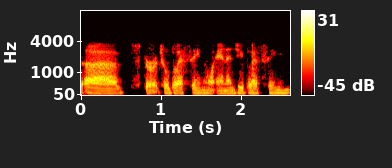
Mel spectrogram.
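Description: A man speaks with a New Zealand accent. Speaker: Reiki and meditation practitioner. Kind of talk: interview.

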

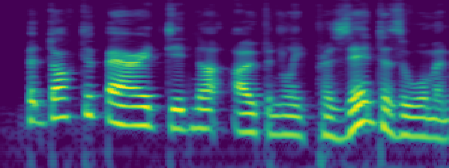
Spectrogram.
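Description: A dark, mellow tone with lively intonation and an Australian accent, on a very clean recording against a silent background. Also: man. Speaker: history podcast host. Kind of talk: scripted narration.

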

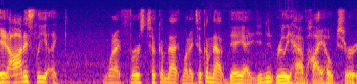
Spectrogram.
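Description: Here a man speaks in a normal speaking voice at medium pitch. He goes at a fairly quick pace with lively intonation. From Long Island, New York. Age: 40s. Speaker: hunting podcaster. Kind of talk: casual chat.

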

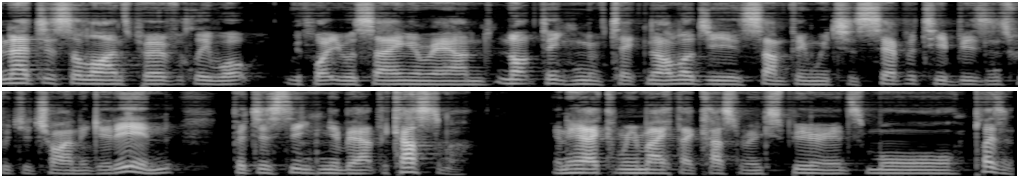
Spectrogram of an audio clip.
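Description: Very fast speech with an Australian accent has a bright, sharp tone and fairly even intonation, recorded very cleanly against a silent background with a dry, close sound and no echo. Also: man, fairly high pitch for a man. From Melbourne, Australia. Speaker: podcast host. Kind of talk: casual interview. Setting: studio.

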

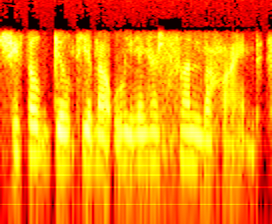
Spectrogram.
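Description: A woman with an unremarkable speaking voice talks at a moderate pace, her fairly low pitch carried in fairly even intonation. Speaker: podcast listener and podcaster. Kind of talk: voicemail message. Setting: phone call.

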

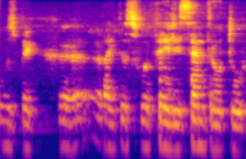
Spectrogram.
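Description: A man talks with a Bulgarian accent. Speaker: professor. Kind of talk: interview. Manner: halting.

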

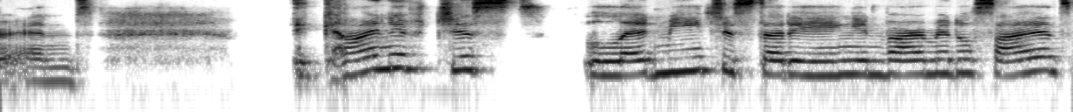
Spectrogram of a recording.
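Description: Australian accent from a woman.

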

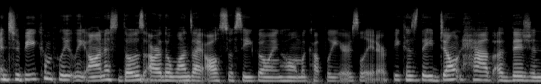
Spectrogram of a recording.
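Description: A woman with an American accent speaks very fast in a fairly low voice, her intonation fairly even. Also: very clean recording, silent background. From Massachusetts, New England. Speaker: singer-songwriter and media entrepreneur. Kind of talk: interview conversation. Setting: studio.

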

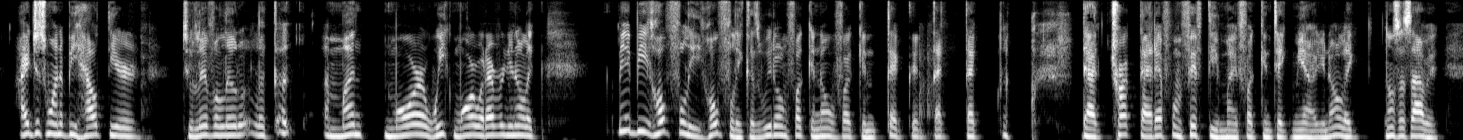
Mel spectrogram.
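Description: Dry and close with no echo, a man's high voice has a dark, mellow tone, very even loudness, and a fairly quick pace. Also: ordinary pitch variation, very clean recording, silent background. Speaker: podcast host. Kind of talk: casual banter, ad read. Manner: joking, profane, code-switching.

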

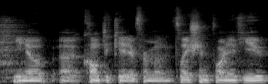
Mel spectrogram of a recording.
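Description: With a Portuguese accent, a man talks at a very fast pace in a fairly low pitch over noticeable background noise. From Brazil. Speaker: crypto product executive. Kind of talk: casual panel discussion. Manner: halting, with frequent repetitions.

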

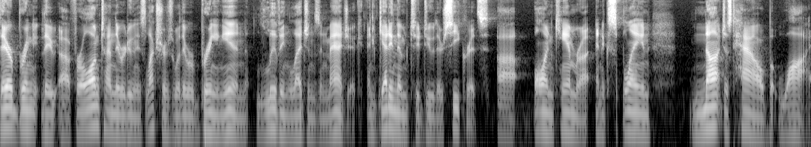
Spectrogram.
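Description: The man's pitch is very deep and low. His intonation stays fairly even at a moderate pace. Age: 30s. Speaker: magician and comedian. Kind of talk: casual chat. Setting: in the host's home.

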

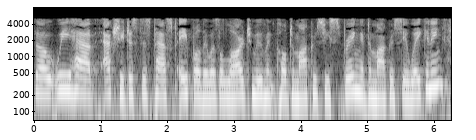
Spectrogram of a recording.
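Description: With an unremarkable speaking voice, a woman talks at medium pitch with ordinary pitch variation. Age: 60s. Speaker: elder activist. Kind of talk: interview. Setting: studio.

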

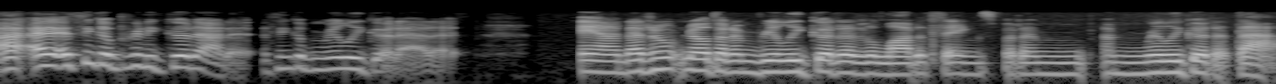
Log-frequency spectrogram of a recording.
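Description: A plain, everyday voice from a woman, medium-pitched with lively intonation. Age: 40s. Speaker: therapist. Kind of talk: casual chat.

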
